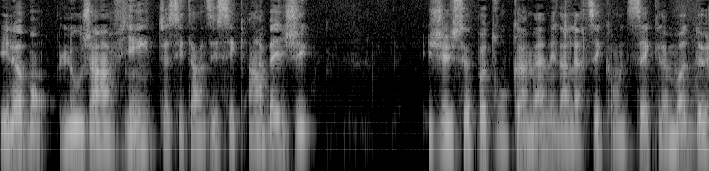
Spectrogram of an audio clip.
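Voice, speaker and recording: On a very clean recording with a silent background, a man with a Quebec accent speaks at a moderate pace and medium pitch, with lively intonation and a dark, mellow tone. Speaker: football podcaster. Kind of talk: solo casual monologue. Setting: at home.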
